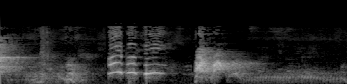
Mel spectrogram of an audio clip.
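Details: Female pet dog excitedly barking at a pet show on television: three quick high yelps in a rapid cluster, then one harsher bark, over a background of television speech.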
